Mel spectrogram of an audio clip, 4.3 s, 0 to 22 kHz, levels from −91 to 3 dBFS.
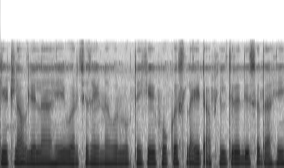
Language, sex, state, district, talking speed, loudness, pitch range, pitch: Marathi, male, Maharashtra, Aurangabad, 195 wpm, -14 LUFS, 130-135 Hz, 130 Hz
